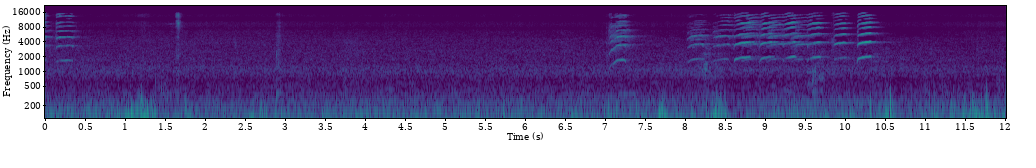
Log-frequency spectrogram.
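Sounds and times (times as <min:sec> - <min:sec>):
steady low rumble: 0:00.4 - 0:08.6, 0:10.4 - 0:12.0
bird calling: 0:07.0 - 0:10.6.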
